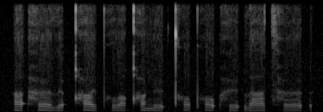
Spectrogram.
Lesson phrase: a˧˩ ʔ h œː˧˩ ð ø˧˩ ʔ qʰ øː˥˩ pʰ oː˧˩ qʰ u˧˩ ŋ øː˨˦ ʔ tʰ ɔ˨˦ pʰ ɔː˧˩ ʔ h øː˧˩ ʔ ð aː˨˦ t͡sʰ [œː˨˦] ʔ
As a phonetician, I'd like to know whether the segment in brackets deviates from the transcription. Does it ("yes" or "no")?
no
